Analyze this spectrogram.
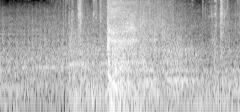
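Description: A body lands with a heavy thud on wooden boards.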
